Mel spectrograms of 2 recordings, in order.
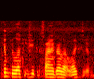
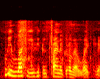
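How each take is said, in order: First: The line is muttered quietly under the breath. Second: The line is spoken out loud in full voice. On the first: The speaker calls it right. "He said the last part under his breath" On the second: The speaker calls it wrong. "not like this"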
